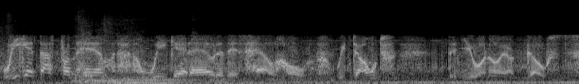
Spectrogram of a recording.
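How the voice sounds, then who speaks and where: An actor playing a streetwise, gruff Irish resistance leader in a video game, guiding over a radio with colloquial, conspiratorial talk. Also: male voice, lowish voice, lively intonation, moderate pace, heavy background noise. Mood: grim, determined. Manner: colloquial, folksy slang with dry cursing.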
